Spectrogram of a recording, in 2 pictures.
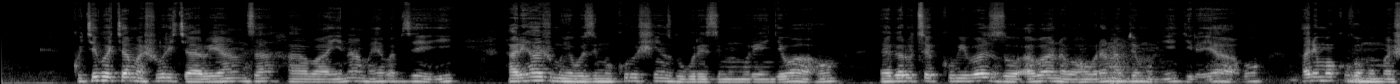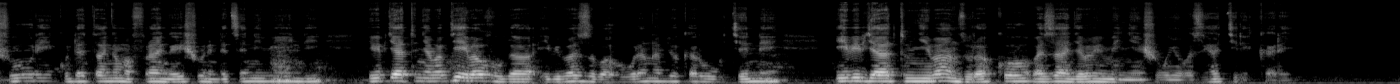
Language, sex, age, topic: Kinyarwanda, female, 25-35, education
